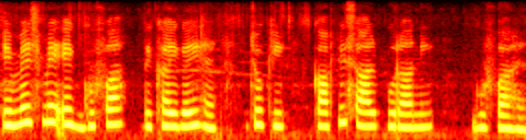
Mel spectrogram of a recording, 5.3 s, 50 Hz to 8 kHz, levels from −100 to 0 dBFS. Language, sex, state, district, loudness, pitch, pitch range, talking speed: Hindi, female, Uttar Pradesh, Budaun, -16 LUFS, 260 Hz, 245-290 Hz, 160 wpm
